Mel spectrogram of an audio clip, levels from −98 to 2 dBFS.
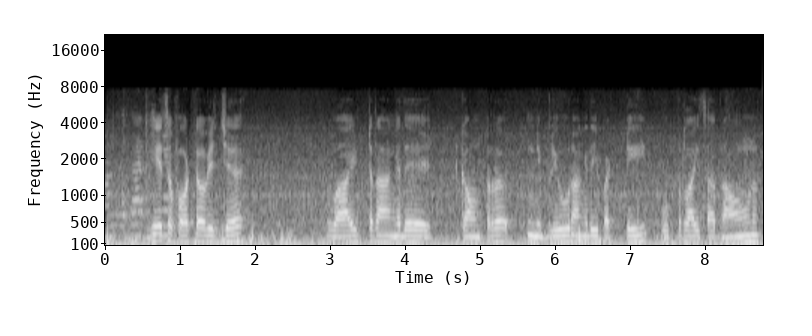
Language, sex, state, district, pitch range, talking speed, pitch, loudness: Punjabi, male, Punjab, Fazilka, 100-120 Hz, 110 wpm, 115 Hz, -16 LUFS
